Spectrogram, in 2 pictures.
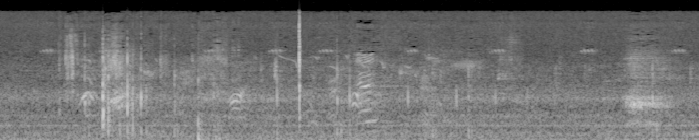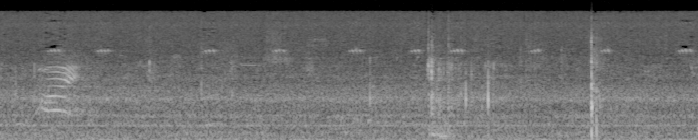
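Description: A tennis racket strikes a ball with a sharp pop.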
